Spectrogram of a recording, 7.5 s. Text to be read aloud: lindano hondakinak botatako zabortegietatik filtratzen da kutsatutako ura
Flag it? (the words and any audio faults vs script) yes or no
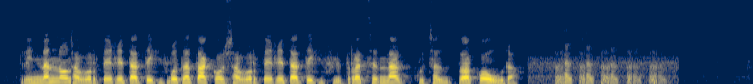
yes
